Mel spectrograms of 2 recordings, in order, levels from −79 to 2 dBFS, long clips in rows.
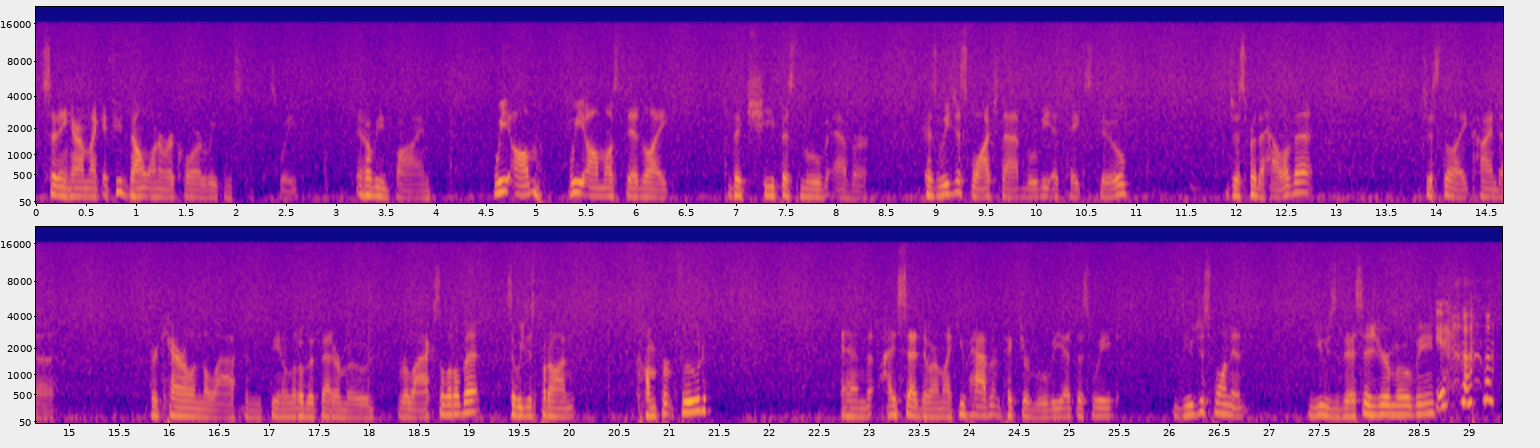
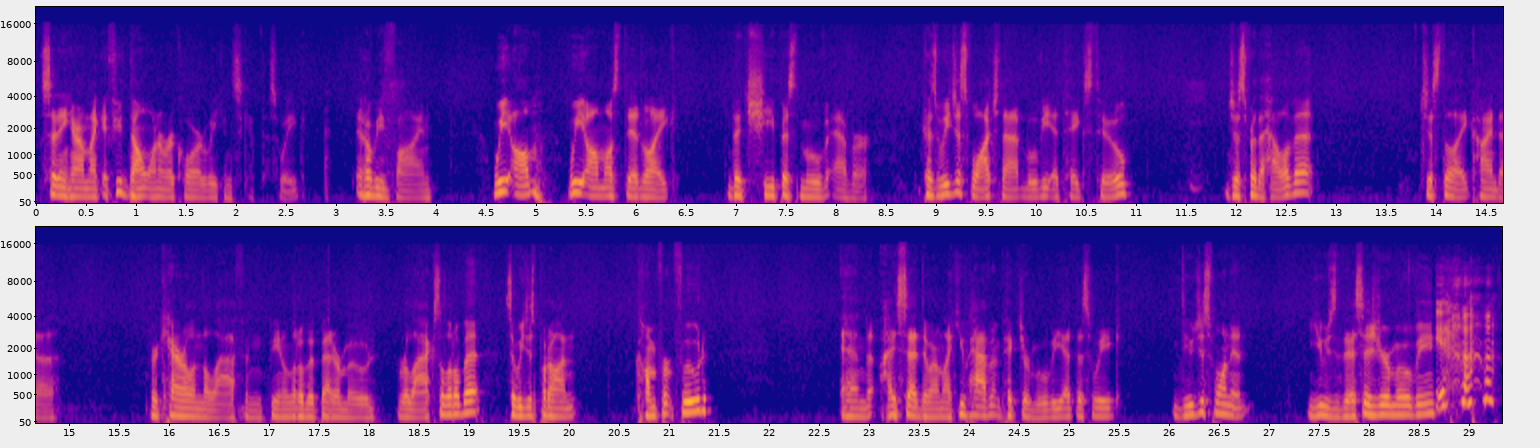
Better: second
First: hiss; loud; throughout; 7 dB below the speech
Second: hiss; faint; throughout; 25 dB below the speech

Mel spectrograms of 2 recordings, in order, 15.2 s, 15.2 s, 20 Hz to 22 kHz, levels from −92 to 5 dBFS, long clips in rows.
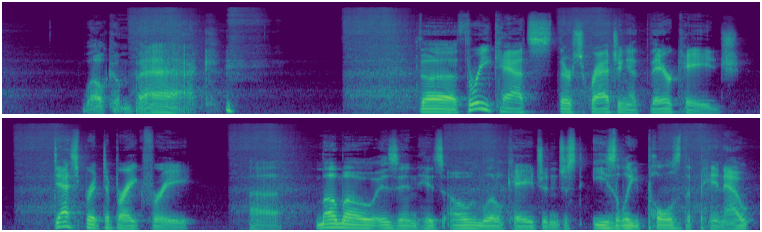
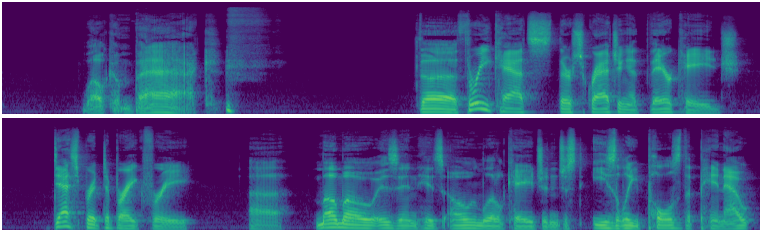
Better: second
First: hiss; noticeable; throughout; 20 dB below the speech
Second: none

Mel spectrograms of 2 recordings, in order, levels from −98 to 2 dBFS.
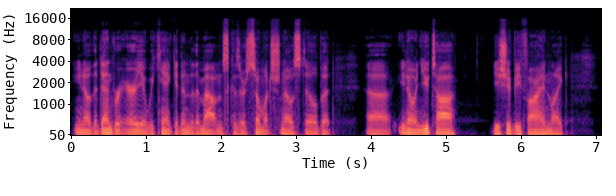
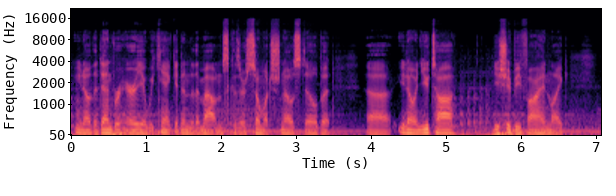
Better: first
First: none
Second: low rumble; noticeable; throughout; 20 dB below the speech

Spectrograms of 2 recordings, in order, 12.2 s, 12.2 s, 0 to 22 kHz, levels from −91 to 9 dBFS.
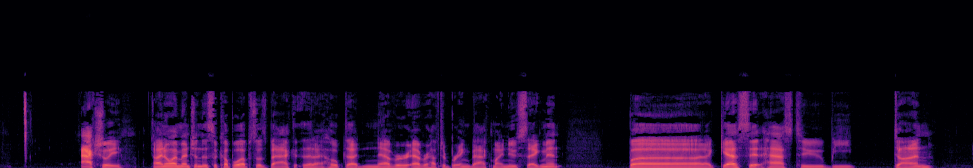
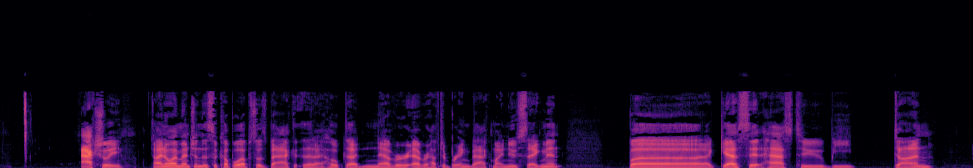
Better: neither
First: garbled, watery; slightly; nothing above 9 kHz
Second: garbled, watery; slightly; nothing above 9 kHz

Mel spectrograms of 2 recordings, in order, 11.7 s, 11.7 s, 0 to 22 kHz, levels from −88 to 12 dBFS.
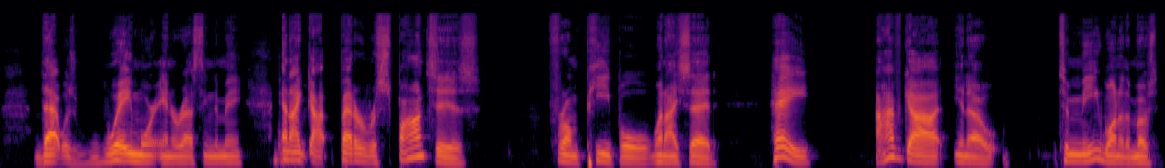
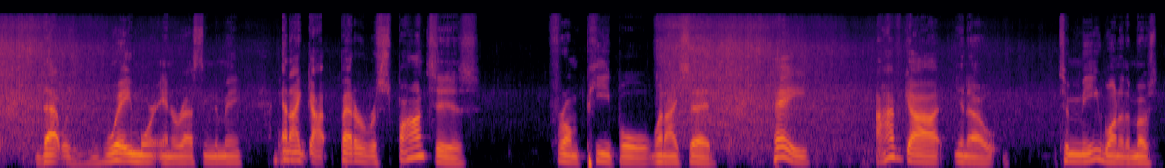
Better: first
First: none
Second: hiss; noticeable; throughout; 10 dB below the speech

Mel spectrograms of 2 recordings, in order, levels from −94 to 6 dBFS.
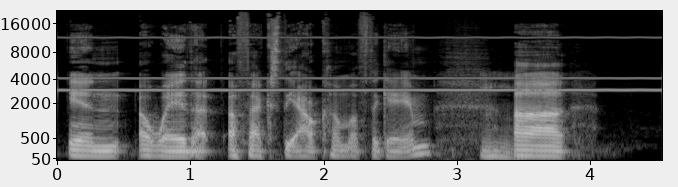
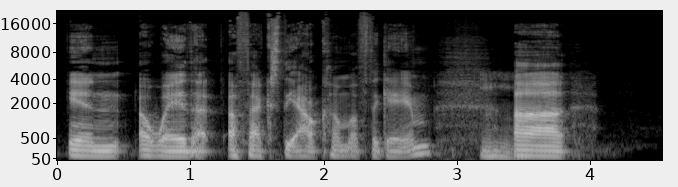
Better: second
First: high-pitched whine; noticeable; throughout; 3 kHz, 10 dB below the speech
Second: none

